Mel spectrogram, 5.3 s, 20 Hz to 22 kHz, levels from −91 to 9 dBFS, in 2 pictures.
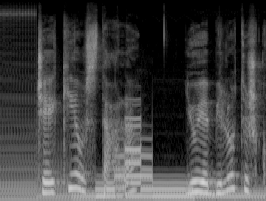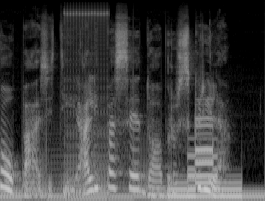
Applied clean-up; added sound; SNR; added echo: none; Keyboard (musical); 2 dB; none.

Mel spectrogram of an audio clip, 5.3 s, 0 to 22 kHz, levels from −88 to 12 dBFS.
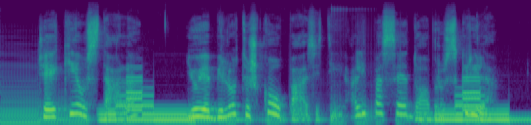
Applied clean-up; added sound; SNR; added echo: neural mask model RNNoise.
